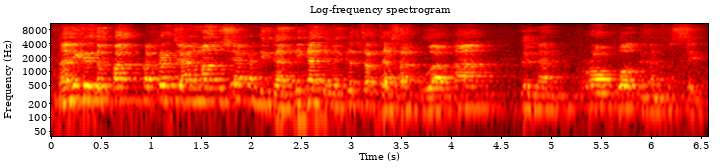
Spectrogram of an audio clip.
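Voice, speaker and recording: Guy preaching in a church, fairly high voice, big echoey hall, kinda far from the mic. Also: fairly even intonation, moderate pace, a little hiss or hum. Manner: exhorting, acts out prayers and quotes, swings from loud to hushed. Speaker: pastor. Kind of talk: sermon.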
